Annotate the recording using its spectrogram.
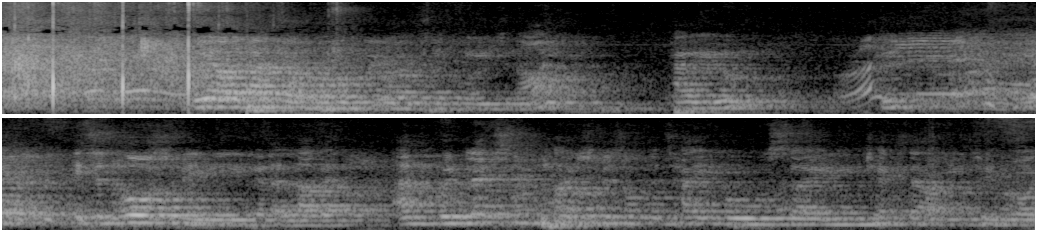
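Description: A young man talks with animation through a microphone and loudspeakers in an echoing hall.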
